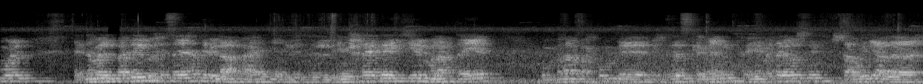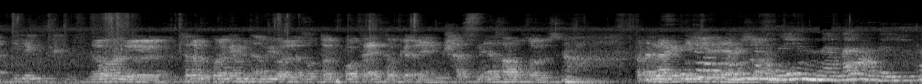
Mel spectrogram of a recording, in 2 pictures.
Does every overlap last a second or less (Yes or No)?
No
